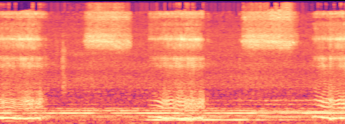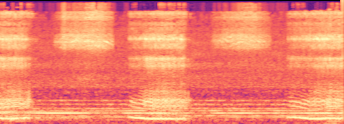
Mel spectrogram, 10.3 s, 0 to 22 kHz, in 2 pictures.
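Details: Bulldog falling asleep: regular snorting snores with each breath, about 25 a minute, over a steady background hum and faint music; typical flat-faced dog snoring.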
